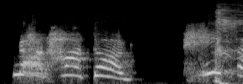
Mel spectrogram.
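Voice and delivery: put-on screaming, very high, very slow, drawn-out. Retelling a ski lesson, the speaker imitates their dad screaming instructions. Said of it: "And he's like screaming it".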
